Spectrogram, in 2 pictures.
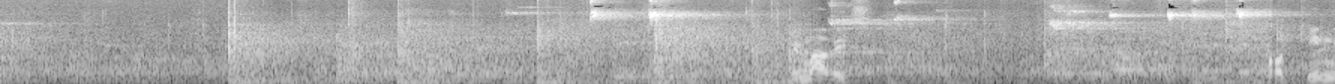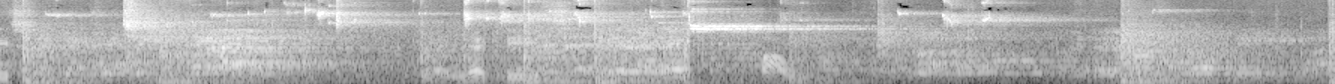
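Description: Young men shout and call to each other across an echoing hall.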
